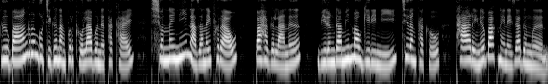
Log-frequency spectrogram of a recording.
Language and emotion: Bodo, happy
